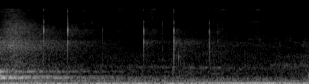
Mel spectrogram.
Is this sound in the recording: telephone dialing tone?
no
